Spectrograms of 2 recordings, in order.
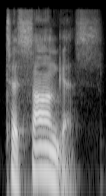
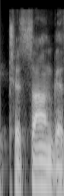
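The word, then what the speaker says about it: Tsongas: Uh, in 1992, there was a a former one-term senator from Massachusetts by the name of Paul Tasangis. I say Tasangis because the first time you're like, who's this guy?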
